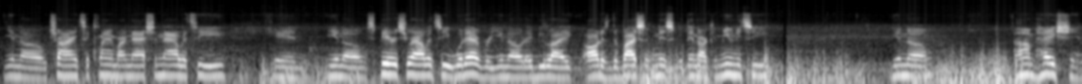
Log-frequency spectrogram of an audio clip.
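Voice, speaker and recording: A man's voice: fairly high pitch, little pitch movement, measured pace, background noise. Rambling man podcasting outdoors. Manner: rambling, many fillers and restarts. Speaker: podcast host. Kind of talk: casual solo podcast monologue.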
